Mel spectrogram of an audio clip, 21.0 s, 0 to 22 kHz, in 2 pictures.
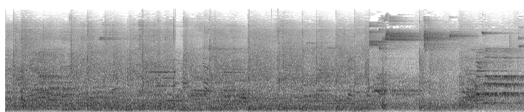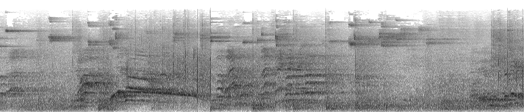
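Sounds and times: basketballs bouncing on court: 0.1 - 9.4, 11.2 - 12.9, 15.4 - 18.2
sneakers squeaking on floor: 0.1 - 13.0, 14.7 - 19.9.

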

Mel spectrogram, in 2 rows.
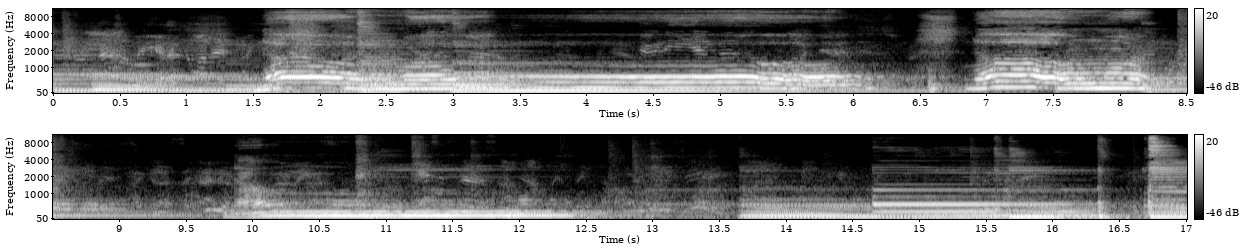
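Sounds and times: man singing: 0.0 - 13.1
acoustic guitar: 0.0 - 17.0.

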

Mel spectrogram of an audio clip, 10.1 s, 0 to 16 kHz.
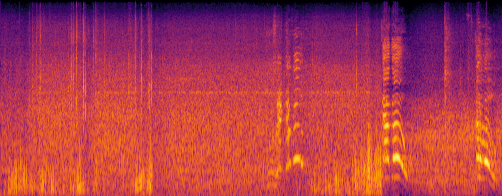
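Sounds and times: passing traffic: 0.0 - 10.0.

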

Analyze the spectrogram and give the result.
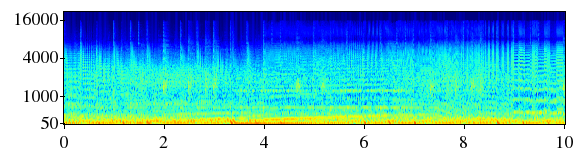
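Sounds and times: distorted electric bass drone: 0.0 - 10.0.

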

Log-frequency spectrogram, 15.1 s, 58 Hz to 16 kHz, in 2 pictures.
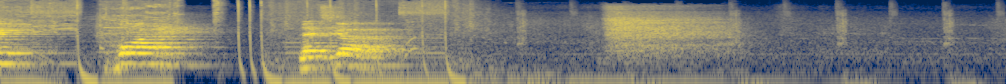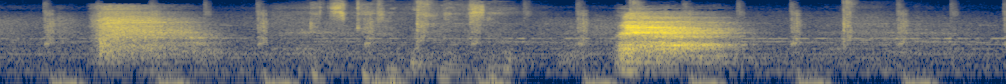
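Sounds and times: faint background music with beat: 0.0 - 15.0
man breathing hard: 4.4 - 11.2, 12.0 - 14.6.

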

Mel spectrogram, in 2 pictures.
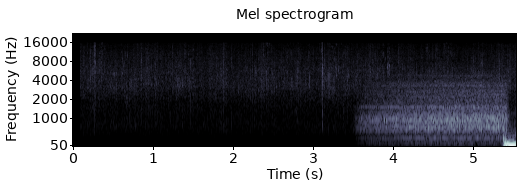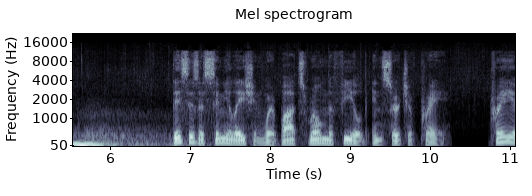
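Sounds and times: rising swell: 3.6 - 7.1
loud deep boom: 3.6 - 7.3.

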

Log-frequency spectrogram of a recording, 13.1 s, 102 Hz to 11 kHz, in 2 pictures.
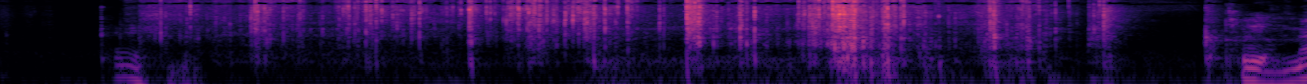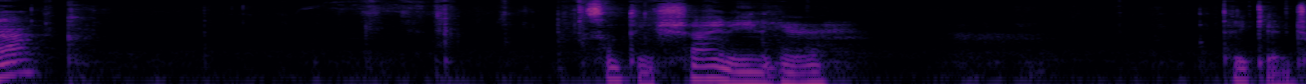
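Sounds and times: plastic wrapper tearing and crinkling: 0.7 - 5.6.

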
